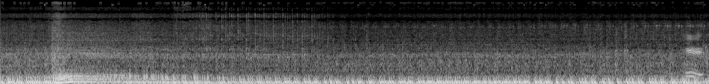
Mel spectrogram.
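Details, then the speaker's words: 2002 Kawasaki ZR-7S, daily-used: throttle blip then dry top-end rattle over low tickover, most noticeable on overrun as revs drop; probably cam chain tensioner related. "a bit more on the over run of the engine when you let go of the throttle it's probably cam chain tensioner related so you might get over just putting the tensioner in there"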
